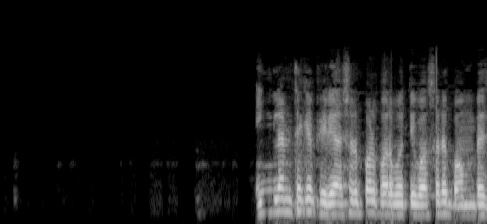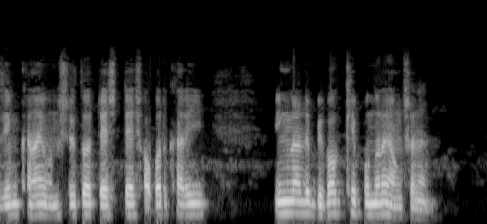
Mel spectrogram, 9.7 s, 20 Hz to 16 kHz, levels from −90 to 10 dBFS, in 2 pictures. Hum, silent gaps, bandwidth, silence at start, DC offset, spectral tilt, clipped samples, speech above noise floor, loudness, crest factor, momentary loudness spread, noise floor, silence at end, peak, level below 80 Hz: none; none; 6.4 kHz; 2.55 s; under 0.1%; -7.5 dB/octave; under 0.1%; 39 dB; -15 LUFS; 16 dB; 7 LU; -54 dBFS; 0.55 s; 0 dBFS; -58 dBFS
